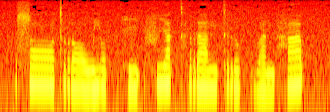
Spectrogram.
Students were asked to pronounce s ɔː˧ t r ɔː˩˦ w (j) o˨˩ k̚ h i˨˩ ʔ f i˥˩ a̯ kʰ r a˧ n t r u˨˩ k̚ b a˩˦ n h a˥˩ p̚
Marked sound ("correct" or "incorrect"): correct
